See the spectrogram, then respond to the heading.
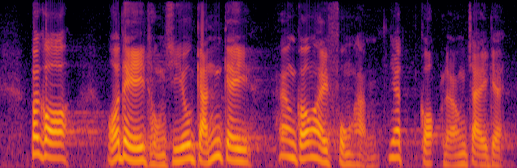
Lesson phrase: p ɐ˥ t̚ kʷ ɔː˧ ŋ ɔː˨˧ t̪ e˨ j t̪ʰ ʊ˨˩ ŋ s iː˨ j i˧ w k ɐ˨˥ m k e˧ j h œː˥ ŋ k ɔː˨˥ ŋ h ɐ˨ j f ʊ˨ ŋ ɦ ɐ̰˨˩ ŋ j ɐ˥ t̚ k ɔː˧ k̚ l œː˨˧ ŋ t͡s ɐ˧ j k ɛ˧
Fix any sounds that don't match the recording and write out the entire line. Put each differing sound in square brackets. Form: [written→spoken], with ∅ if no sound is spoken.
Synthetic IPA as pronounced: p ɐ˥ t̚ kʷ ɔː˧ ŋ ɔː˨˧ t̪ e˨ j t̪ʰ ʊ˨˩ ŋ s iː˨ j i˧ w k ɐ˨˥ [m→n] k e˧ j h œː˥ ŋ k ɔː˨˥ ŋ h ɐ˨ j f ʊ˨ ŋ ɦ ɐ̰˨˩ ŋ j ɐ˥ t̚ k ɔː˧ k̚ l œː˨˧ ŋ t͡s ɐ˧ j k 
